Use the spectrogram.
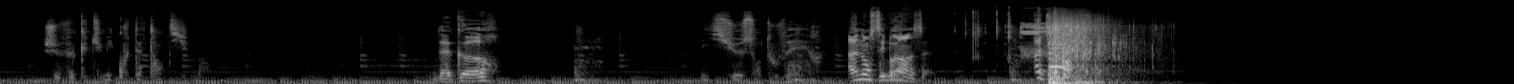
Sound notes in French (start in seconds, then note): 10.4 tir + explosion de cervelle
